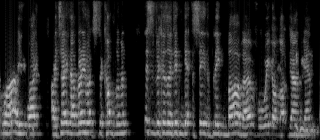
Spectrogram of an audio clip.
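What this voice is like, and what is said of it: British accent. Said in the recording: “the British accent”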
